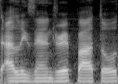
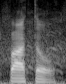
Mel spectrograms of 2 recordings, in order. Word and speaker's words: Alexandre Pato: Yes, Alexandre Pato, that's how I say it.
